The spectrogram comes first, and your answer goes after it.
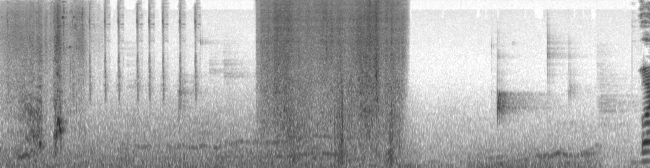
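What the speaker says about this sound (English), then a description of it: "it sounds like that wind doesn't know what it wants to do" Gusting wind in The Long Dark survival game, a steady broadband rush that swells loudly for a couple of seconds in the middle, then eases back to a constant blustery hiss, with a few faint ticks and thin tones over it.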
